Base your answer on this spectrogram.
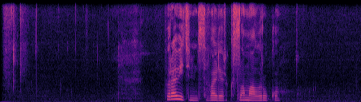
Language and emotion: Russian, neutral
